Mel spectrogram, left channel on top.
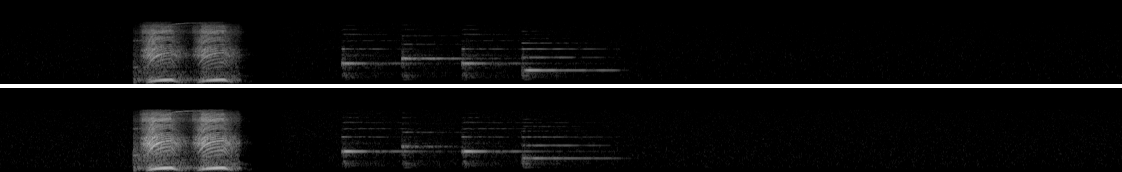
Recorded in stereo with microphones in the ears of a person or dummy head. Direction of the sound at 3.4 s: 20° left (ahead or behind).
